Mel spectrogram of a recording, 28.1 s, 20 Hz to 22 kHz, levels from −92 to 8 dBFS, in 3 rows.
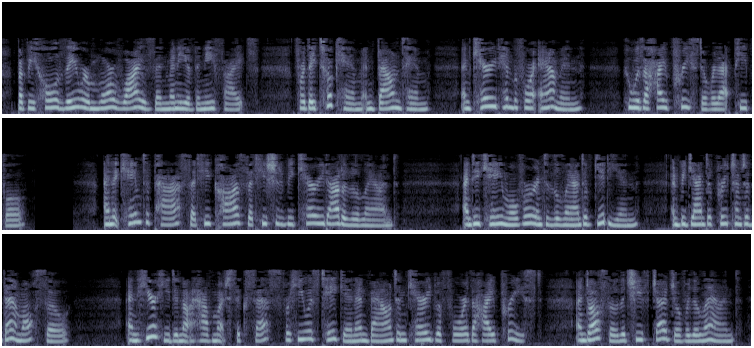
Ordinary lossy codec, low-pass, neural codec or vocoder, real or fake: MP3, 24 kbps; 7.2 kHz; none; real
